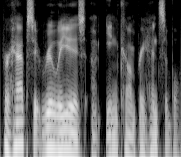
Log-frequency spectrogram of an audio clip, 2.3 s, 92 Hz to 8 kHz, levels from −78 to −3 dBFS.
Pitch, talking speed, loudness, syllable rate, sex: 90 Hz, 130 wpm, -17 LUFS, 6.2 syllables/s, male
